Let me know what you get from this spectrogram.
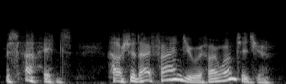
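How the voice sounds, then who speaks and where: A man's voice: medium pitch, huge pitch swings, moderate pace, breathy edge, narrow, tinny audio, full character voice. A man voicing a reserved, politely wary bachelor with a hesitant, stammering manner in a dramatised story reading.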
